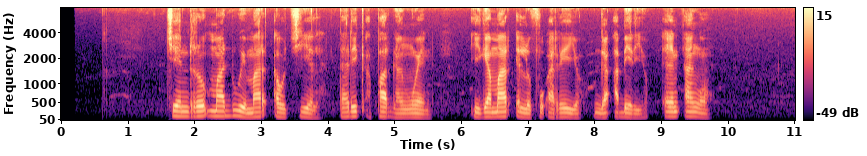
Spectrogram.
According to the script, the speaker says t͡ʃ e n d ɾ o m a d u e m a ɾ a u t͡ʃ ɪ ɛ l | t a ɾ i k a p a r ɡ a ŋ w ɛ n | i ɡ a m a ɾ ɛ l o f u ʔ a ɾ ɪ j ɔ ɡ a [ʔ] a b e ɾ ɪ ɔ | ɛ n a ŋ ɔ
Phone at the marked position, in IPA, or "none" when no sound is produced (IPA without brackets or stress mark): ʔ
